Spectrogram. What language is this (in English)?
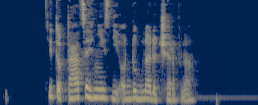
Czech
